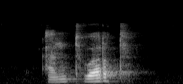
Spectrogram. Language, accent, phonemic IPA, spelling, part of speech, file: German, Austria, /ˈantvɔʁt/, Antwort, noun, De-at-Antwort.ogg
- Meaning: answer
